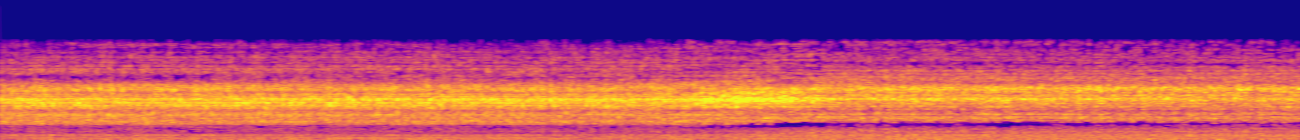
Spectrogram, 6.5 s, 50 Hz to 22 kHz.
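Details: Second-hand Studio Projects VTB1 V series preamp after about 15–30 minutes of use: steady high-pitched hissy buzz with no signal present, noise that becomes continuous over time; cause unknown.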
